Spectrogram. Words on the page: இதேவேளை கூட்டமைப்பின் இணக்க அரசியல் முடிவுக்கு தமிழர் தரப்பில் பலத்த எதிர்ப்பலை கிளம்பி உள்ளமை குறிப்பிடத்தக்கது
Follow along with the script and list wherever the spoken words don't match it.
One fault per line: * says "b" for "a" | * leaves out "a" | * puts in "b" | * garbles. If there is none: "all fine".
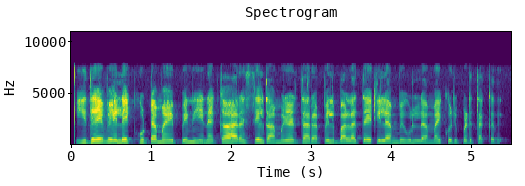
* leaves out "முடிவுக்கு"
* leaves out "எதிர்ப்பலை"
